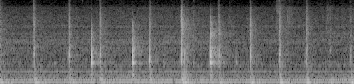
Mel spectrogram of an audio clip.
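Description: A knife chopping cabbage finely on a board during a chicken and cabbage stir fry, a steady series of sharp, light taps at an even rhythm, fairly close, with a low steady hum underneath.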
